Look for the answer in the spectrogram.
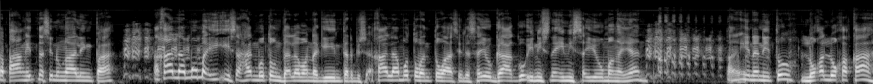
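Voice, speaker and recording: A man's voice: high-pitched, noisy background. A man in his forties giving a profane, mocking reaction commentary, ranting and scoffing as he talks. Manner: mocking, heavy swearing, animated ranting. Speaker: reaction vlogger.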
